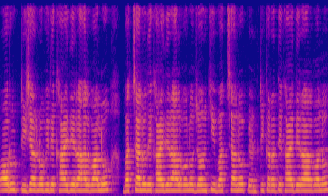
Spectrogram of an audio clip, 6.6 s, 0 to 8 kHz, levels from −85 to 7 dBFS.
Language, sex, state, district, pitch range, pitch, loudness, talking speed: Bhojpuri, female, Uttar Pradesh, Deoria, 245-250 Hz, 245 Hz, -16 LUFS, 255 wpm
